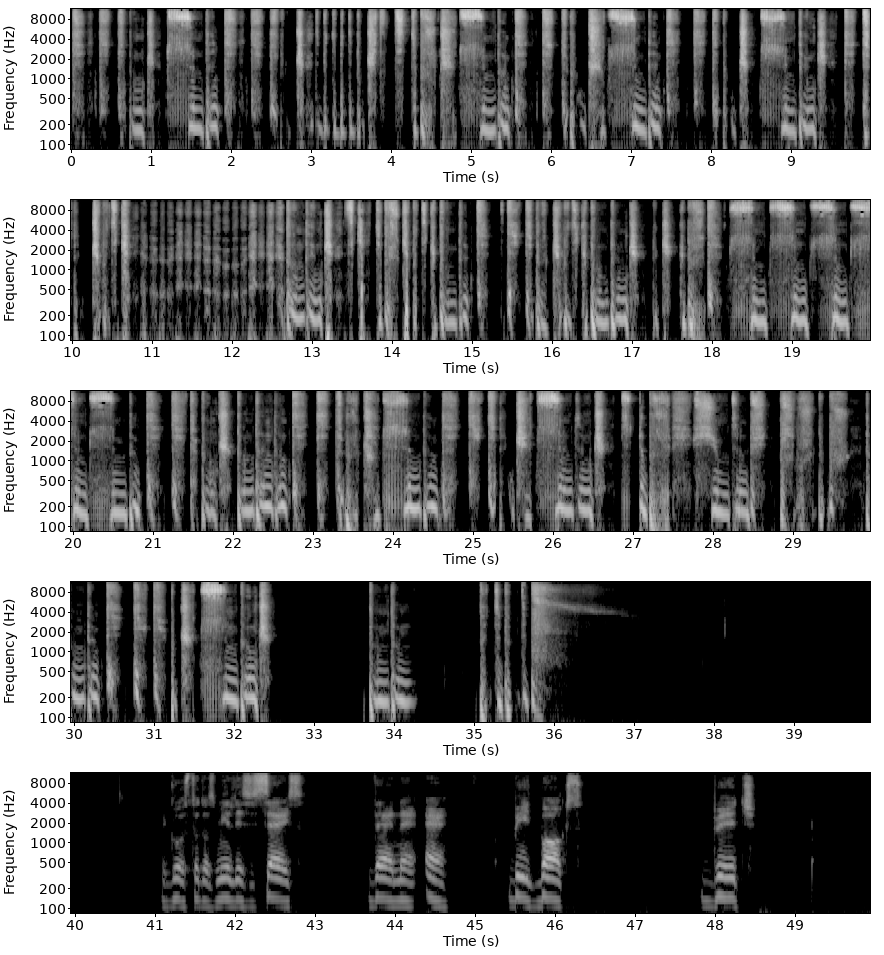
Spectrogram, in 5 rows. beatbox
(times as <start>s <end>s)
0.0s 32.6s, 33.6s 34.4s, 35.0s 37.4s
